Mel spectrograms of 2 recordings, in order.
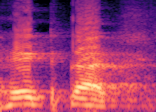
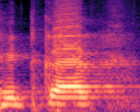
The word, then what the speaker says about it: Whittaker: हिटकर, इसकी स्पेलिंग जरूर W से स्टार्ट हुई है, WHITTAKER, लेकिन वहां W जो है वो साइलेंट है, इसलिए अपन उसे पढ़ेंगे W.H. हिटकर ने इसको जो है 5 और अन्य टाइप में बांटा।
